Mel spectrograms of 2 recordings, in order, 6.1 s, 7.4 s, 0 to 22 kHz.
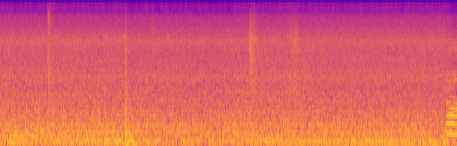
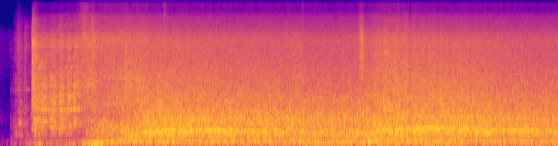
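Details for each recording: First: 2013 Nissan Frontier 4.0L after replacing the noisy clutch fan with a new heavy-duty fan clutch: steady, even rush of air, the clutch disengaged and running quietly after initial noise; normal engine fan. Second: 2013 Nissan Frontier 4.0L at idle, a loud, steady whooshing roar sits over the idle from start to finish without easing off; the fan clutch is stuck engaged.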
